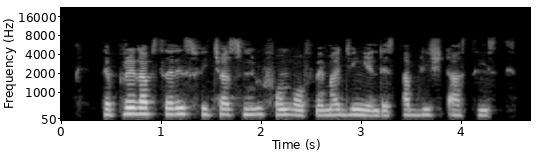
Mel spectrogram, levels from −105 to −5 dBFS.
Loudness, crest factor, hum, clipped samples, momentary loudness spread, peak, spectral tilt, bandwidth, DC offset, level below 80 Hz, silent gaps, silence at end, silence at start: -30 LUFS; 20 dB; none; under 0.1%; 13 LU; -12 dBFS; -7 dB/octave; 7.2 kHz; under 0.1%; -80 dBFS; none; 0.4 s; 0.4 s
